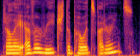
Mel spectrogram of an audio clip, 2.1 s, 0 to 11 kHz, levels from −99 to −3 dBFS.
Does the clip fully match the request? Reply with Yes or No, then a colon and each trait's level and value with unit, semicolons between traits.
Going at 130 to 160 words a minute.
No: average, 200 wpm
